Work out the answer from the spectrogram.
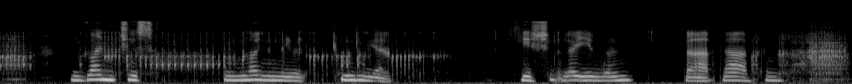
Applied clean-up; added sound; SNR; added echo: neural diffusion model UNIVERSE++.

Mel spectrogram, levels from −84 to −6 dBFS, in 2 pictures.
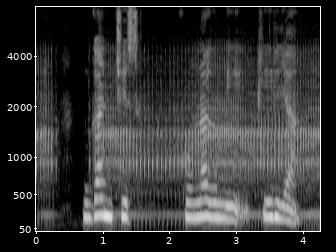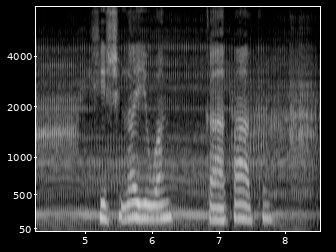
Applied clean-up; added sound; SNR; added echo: none; Mechanisms; 10 dB; none.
